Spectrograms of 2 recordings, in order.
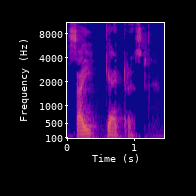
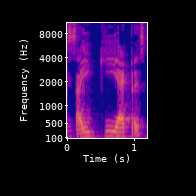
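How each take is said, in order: First: The middle is said as 'kai', three syllables. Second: The middle is said as 'kee-ah', four syllables. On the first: This is how it is actually spoken. "उच्चारण करने में आता है साइकैट्रिस्ट" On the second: This follows the written spelling. "लिखने में आता है ये साइकियाट्रिस्ट"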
